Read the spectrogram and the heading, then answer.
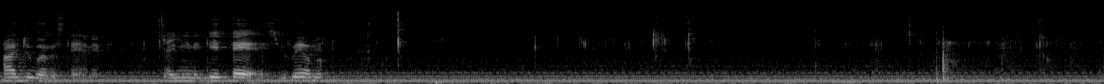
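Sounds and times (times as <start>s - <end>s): steady low hum: 0.0s - 11.0s
person chewing food: 3.3s - 11.0s.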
